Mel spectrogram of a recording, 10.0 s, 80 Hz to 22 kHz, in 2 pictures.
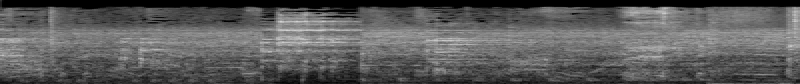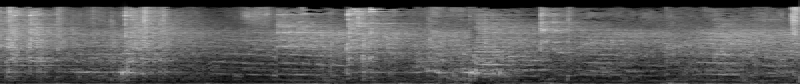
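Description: Music with a steady low bass line, over a few metallic clinks of iron 45 lb plates being slid onto a barbell.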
